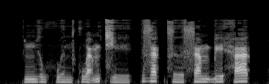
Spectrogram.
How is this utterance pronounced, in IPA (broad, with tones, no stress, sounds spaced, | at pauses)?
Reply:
ɲ ə̤˨˩ w h w ə̤˨˩ n k w a̰˧˥ m t͡ɕ e̤˨˩ | z a˦˥ t̚ s ə̤ː˨˩ s a˧ m ɓ e˧ h a˦˥ t̚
